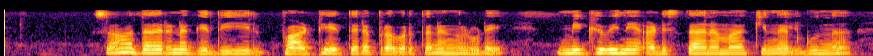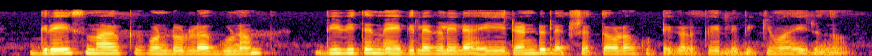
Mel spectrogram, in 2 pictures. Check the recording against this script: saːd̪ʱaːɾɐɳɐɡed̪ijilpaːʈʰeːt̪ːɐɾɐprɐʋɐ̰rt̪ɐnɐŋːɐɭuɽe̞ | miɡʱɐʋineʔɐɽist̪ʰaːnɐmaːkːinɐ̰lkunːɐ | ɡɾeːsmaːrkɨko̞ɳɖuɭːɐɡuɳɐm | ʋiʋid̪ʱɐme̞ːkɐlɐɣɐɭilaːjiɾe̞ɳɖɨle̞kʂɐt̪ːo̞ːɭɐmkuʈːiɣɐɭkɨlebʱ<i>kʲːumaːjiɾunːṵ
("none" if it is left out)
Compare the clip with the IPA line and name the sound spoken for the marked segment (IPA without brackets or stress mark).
i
